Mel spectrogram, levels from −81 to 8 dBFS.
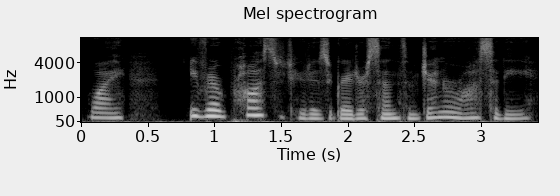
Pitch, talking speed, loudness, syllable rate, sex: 190 Hz, 175 wpm, -19 LUFS, 7.1 syllables/s, female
